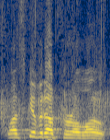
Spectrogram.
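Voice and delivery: loud host call for applause; rally the audience for the coach. Real, not acted.

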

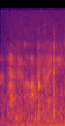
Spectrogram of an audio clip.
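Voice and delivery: soft whispered instruction; hushed aside. Shown as a demonstration. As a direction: whisper the next step.

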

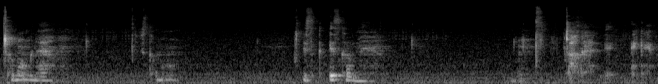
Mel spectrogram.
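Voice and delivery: barely audible coaxing murmur; under the breath. Real, not acted. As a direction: coax it along almost in a whisper. Coaxes under breath during spraying.

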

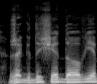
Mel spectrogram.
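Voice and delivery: ordinary delivery

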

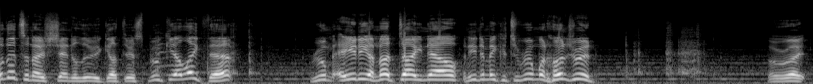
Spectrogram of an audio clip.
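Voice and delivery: ordinary delivery

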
